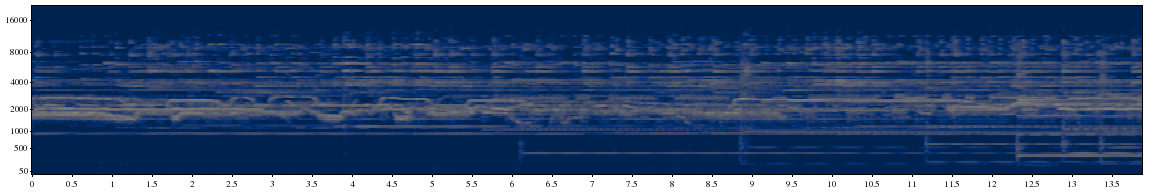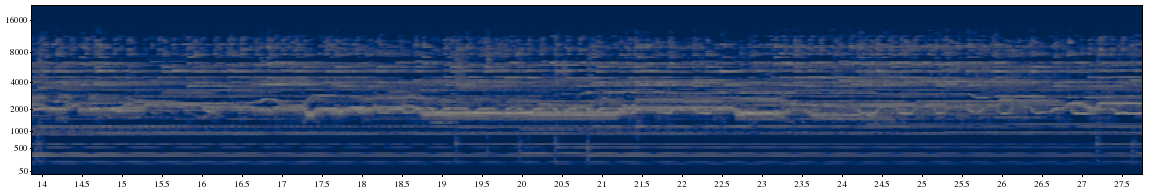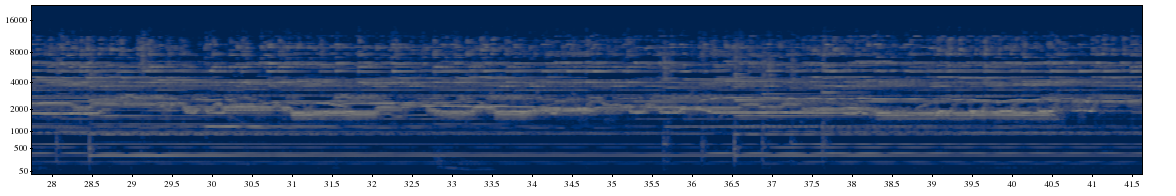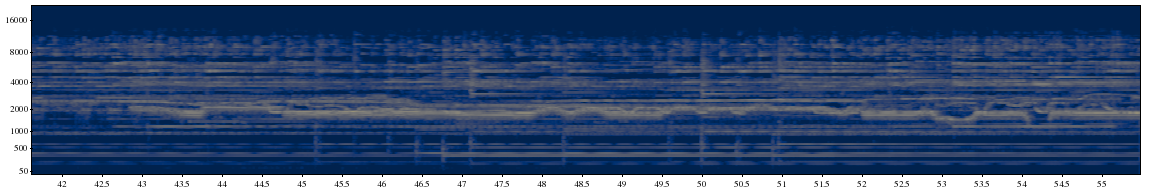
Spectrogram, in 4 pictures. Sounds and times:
Wind chime: 0.0 - 55.4.

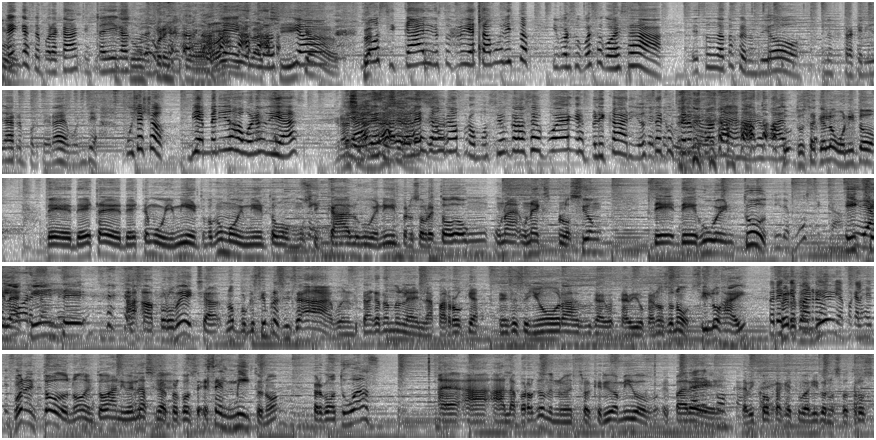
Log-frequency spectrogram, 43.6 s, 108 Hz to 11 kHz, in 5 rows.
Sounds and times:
Music: 0.0 - 43.6.

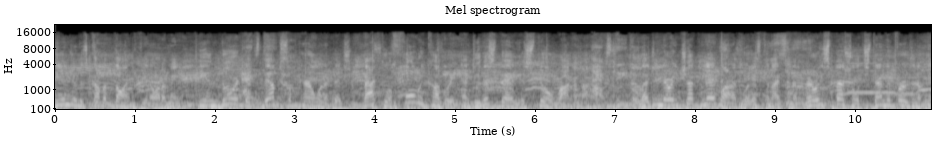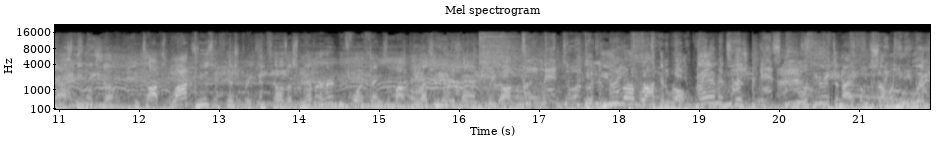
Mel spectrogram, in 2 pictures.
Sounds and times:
Music: 0.0 - 21.8
Speech: 0.0 - 21.8.

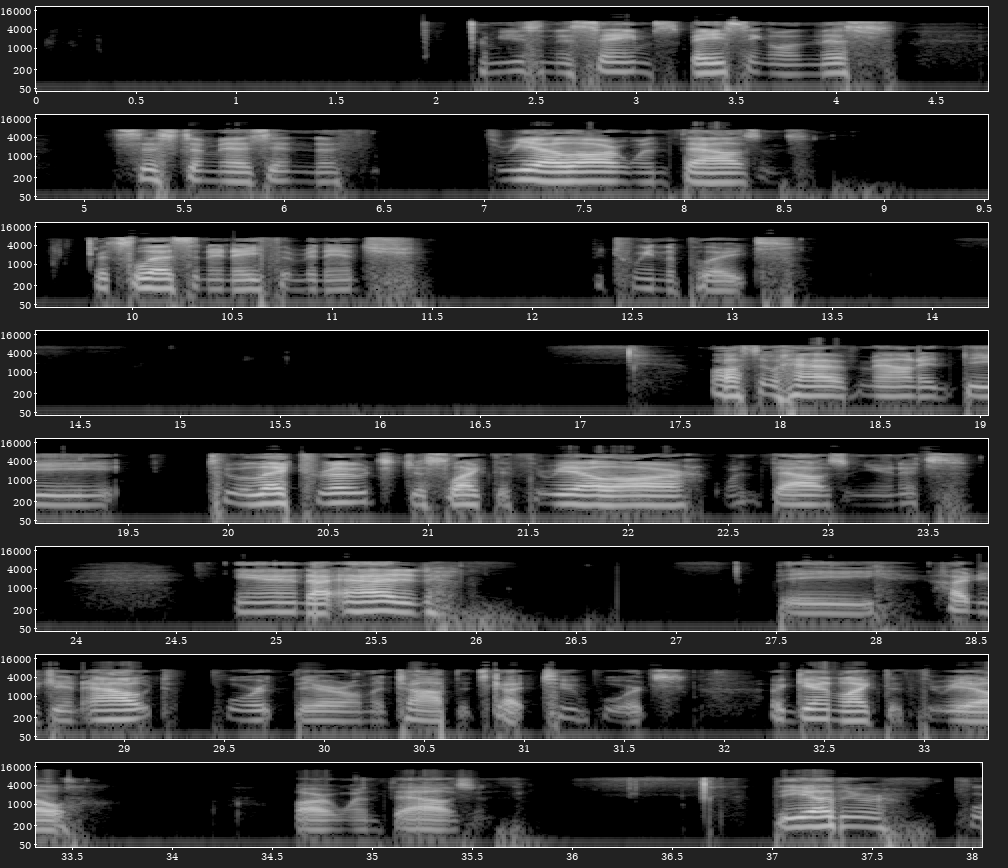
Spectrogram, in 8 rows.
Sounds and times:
Speech: 2.2 - 4.4, 5.2 - 6.4, 7.1 - 8.7, 9.8 - 11.5, 12.4 - 13.4, 17.7 - 23.7, 24.8 - 26.1, 27.5 - 33.6, 34.6 - 35.7, 37.0 - 38.0.

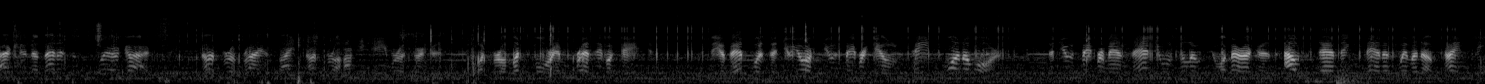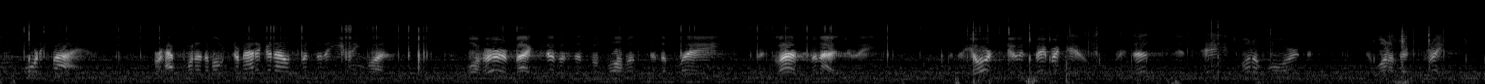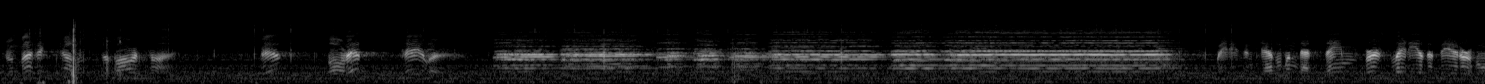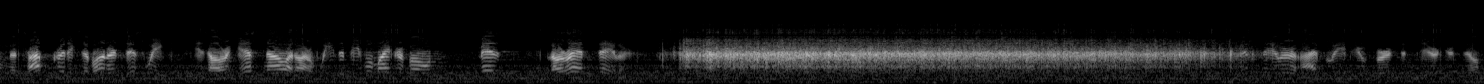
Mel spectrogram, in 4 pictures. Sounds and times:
Speech: 0.0 - 15.8, 16.4 - 18.8, 19.5 - 23.7, 24.4 - 31.5, 32.3 - 34.3, 41.9 - 51.0, 56.9 - 59.3.

